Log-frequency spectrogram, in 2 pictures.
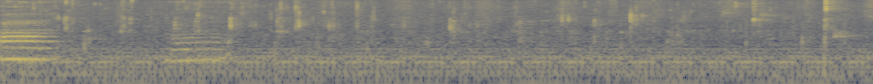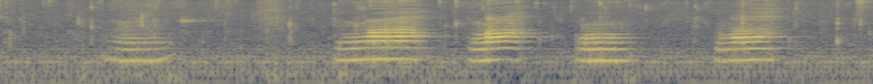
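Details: Bella, a Bengal mother cat, insists her kittens be returned to the carpeted bedroom; faint meows at first, then a burst of four loud, short, clipped meows in quick succession near the end, with low indoor hum beneath.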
